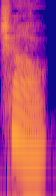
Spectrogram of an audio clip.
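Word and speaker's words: Ciao: pronounced Chow, like the Italian way to say bye.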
